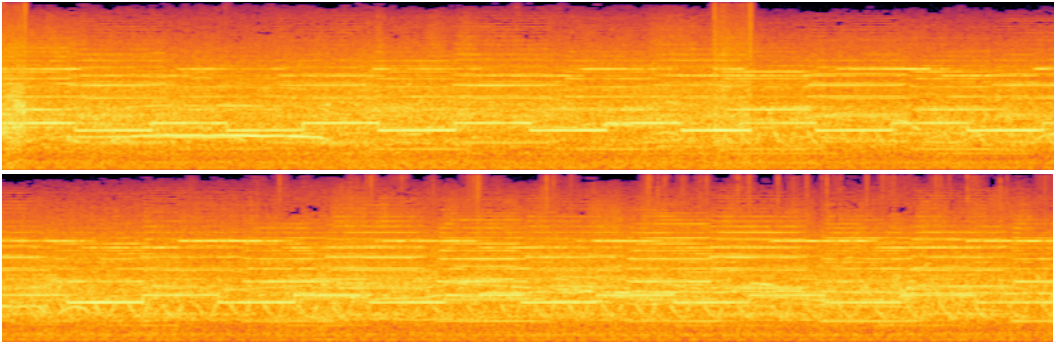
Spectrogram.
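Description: Fire truck two-tone sirens sounding, alternating high-low about every half second, over a steady dense noise.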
